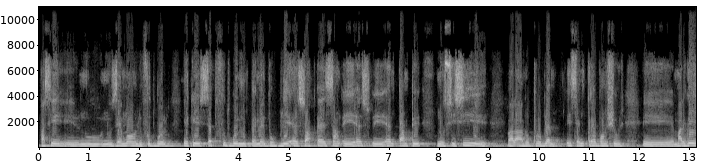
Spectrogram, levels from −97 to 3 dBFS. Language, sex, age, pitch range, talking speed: French, male, 50-69, 130-145 Hz, 160 wpm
